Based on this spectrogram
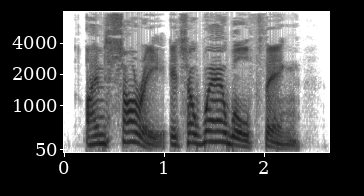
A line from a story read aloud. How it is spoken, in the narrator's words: Angua yelled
